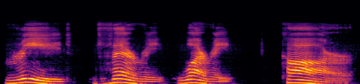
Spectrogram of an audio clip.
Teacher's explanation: una r mucho más suave que la española no tiene esa vibración de la española es mucho más suave y tocándola a la parte de arriba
